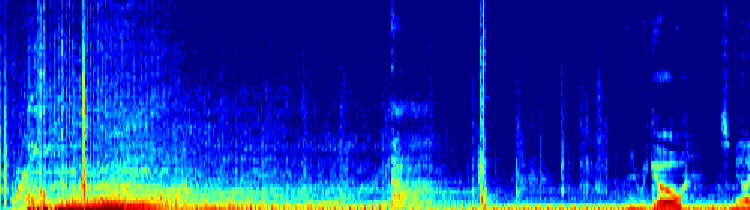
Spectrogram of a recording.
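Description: Portable gasoline generator starting up: the engine catches, revs up for a second or so, then settles into a steady run.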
